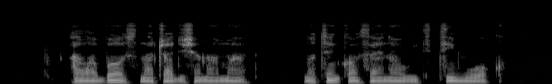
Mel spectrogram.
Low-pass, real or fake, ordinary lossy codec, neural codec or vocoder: 7.2 kHz; real; MP3, 64 kbps; none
